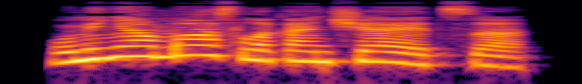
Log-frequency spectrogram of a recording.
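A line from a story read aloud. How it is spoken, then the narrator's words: Shout. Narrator (Russian): крикнула я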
